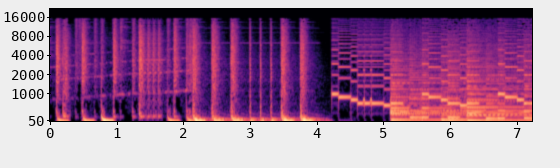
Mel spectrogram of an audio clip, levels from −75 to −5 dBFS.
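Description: Repeated frames stutter at 1.45–1.69 s, 2.99–3.46 s and 4.69–4.90 s, where short blocks of about 78, 157 and 105 ms replay. On a spectrogram these show as identical repeating columns.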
